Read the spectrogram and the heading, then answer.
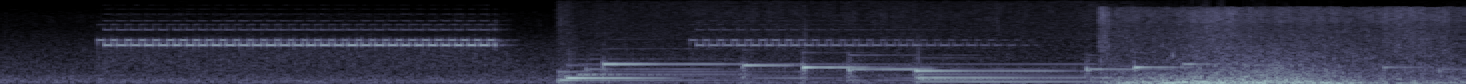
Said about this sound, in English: Answer that phone call.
